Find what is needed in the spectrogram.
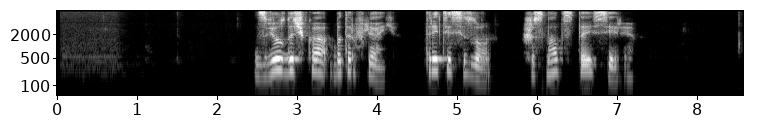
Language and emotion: Russian, neutral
